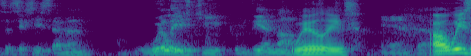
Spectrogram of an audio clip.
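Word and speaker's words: Willys: say it yeah yeah most people call them willies but yeah i heard rad somewhere is pronounced willis yeah he drives just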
